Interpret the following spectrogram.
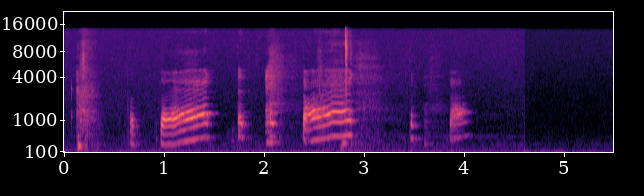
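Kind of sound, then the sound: animal, chickens clucking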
